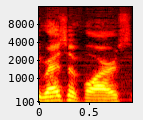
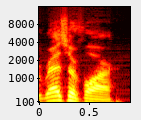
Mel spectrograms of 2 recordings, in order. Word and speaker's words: reservoir: So Taiwan has many reservoirs, and they've been very low recently. So why don't we say this together? Reservoir. Voir. It's kind of a French pronunciation.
